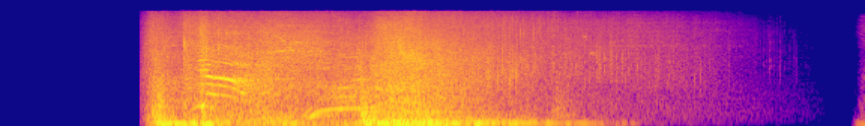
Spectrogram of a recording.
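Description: Magic spells whoosh and crackle in a burst of battle effects.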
